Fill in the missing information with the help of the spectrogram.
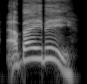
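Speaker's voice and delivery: high anguished cry; screaming. Acted. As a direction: cry out for the child in terror. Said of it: "Gemma screamed in my head".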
